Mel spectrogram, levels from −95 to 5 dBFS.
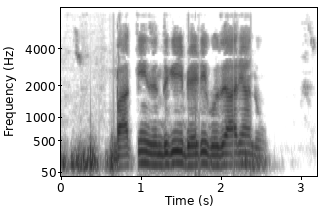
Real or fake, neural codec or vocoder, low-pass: real; none; 7.2 kHz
